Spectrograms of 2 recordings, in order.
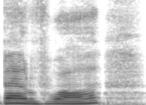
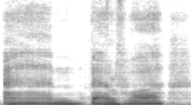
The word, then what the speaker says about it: Belvoir: It's Belvoir Castle, not Belvoir, how it definitely is written down, but it's Belvoir Castle.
